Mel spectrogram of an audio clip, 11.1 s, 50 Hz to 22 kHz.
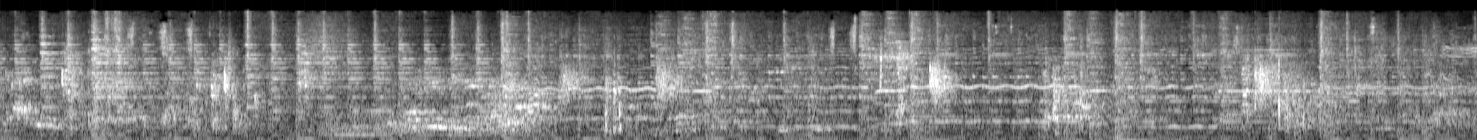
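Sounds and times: wavering instrumental background music: 0:00.0 - 0:11.0.

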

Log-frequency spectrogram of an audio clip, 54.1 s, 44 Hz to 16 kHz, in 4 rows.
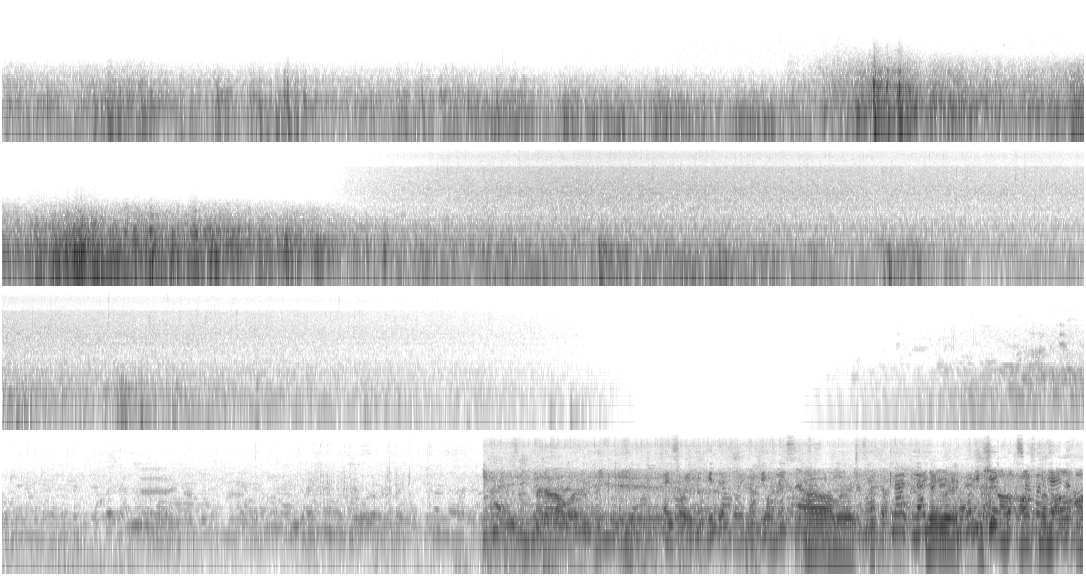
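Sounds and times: thunder rumbling: 0:00.0 - 0:30.4, 0:45.3 - 0:54.0
heavy rain: 0:00.0 - 0:34.8, 0:38.5 - 0:54.0.

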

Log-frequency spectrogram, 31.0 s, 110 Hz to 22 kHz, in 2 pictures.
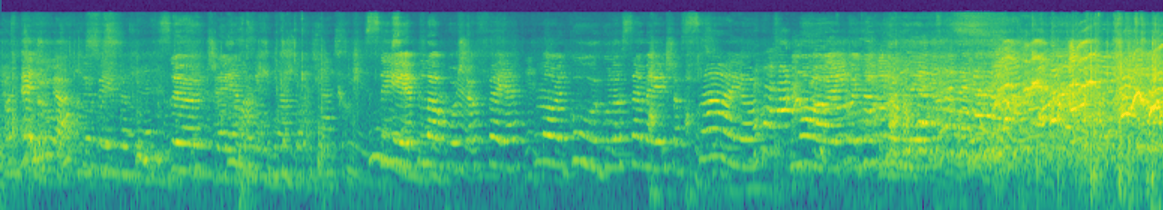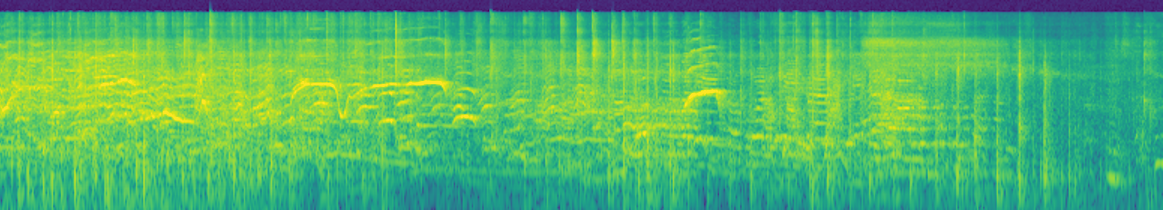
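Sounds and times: children chattering and calling out: 0:00.0 - 0:31.0.

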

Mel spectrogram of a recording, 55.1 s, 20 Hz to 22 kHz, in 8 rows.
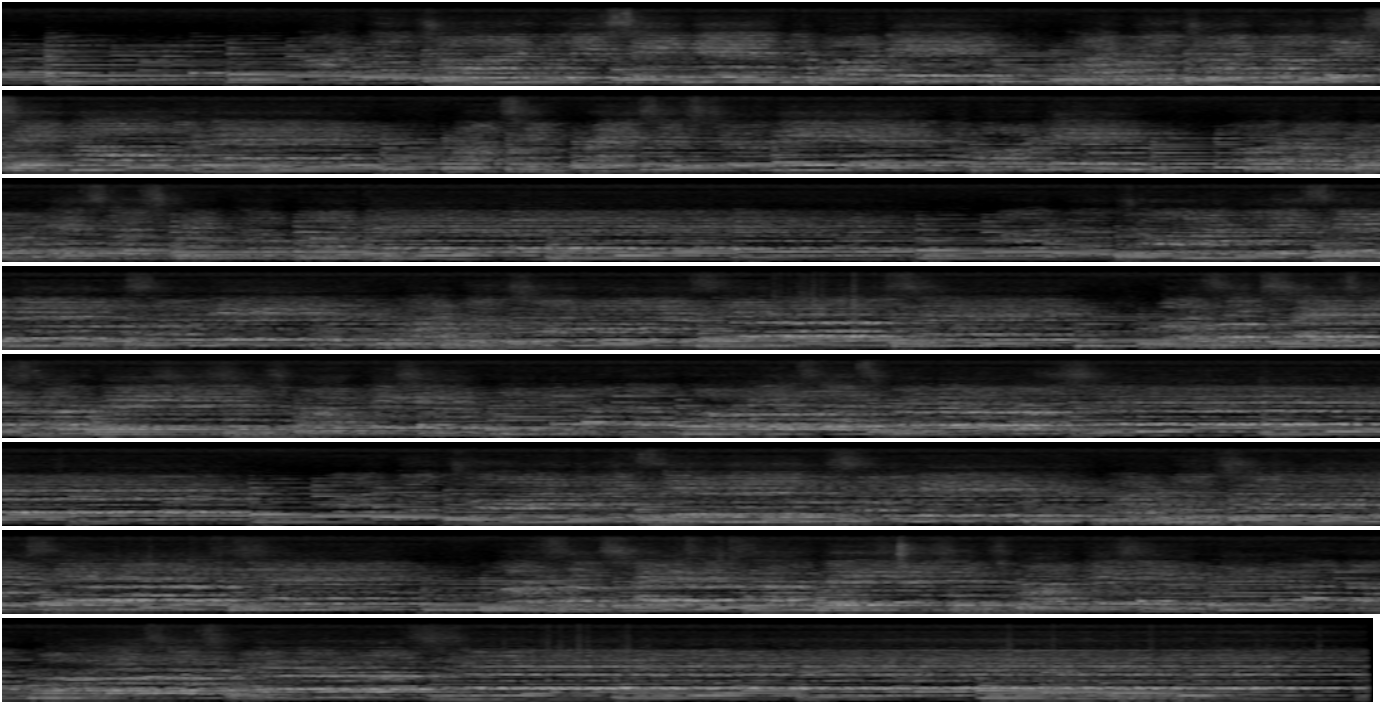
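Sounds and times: choir singing held chords: 0:00.0 - 0:55.0.

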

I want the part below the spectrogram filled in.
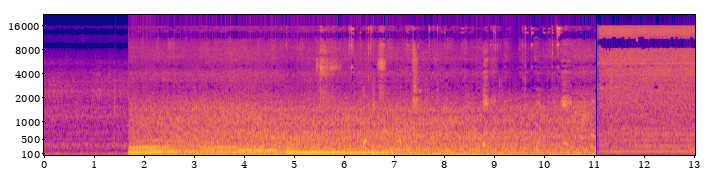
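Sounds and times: low hum changing pitch: 0:01.7 - 0:09.8
car road noise: 0:01.7 - 0:11.1.

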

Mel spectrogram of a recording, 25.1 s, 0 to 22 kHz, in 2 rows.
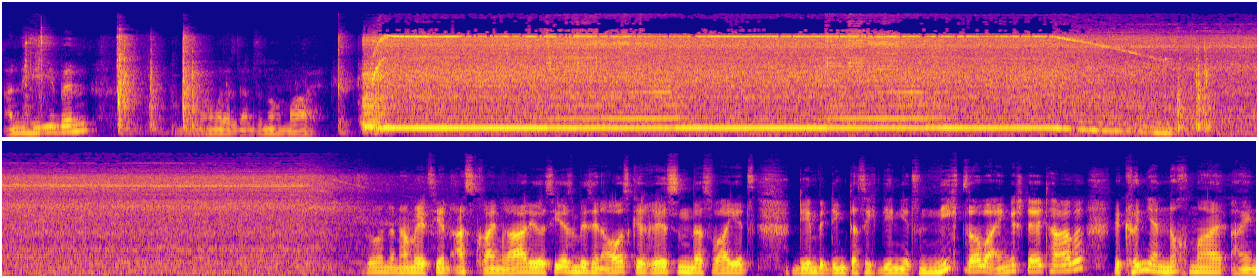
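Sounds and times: router high whine: 0:03.6 - 0:17.1.

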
